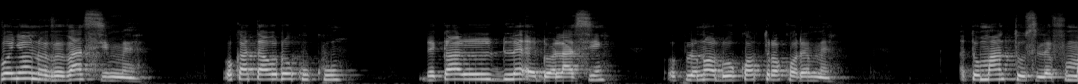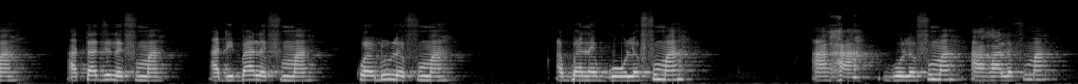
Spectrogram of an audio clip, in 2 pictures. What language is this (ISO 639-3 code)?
ewe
